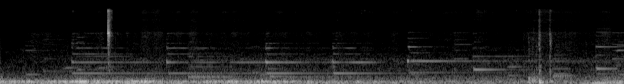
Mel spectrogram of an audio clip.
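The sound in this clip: A car driving along city streets on the way to look at a house, giving a steady, fairly loud low engine and road rumble with no break.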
